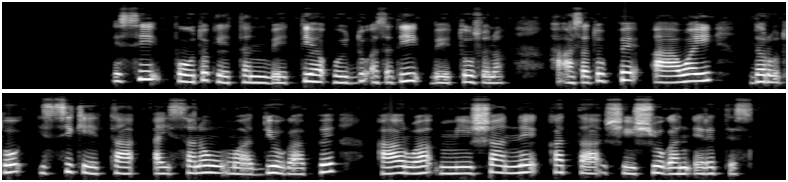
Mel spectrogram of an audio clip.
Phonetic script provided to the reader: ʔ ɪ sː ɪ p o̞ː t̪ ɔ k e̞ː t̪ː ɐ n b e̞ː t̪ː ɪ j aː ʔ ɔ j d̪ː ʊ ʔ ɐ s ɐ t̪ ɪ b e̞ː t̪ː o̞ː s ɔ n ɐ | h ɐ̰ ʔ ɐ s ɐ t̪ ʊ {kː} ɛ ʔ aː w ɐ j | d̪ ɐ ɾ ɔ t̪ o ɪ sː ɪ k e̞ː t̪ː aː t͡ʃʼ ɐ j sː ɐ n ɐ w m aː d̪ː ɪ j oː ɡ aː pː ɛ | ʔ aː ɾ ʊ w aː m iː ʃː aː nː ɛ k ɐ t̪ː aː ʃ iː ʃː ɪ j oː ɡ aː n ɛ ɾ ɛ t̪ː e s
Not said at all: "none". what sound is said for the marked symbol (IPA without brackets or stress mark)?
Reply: pː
